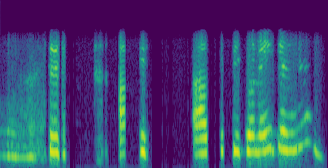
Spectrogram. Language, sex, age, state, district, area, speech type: Hindi, female, 45-60, Uttar Pradesh, Azamgarh, rural, conversation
